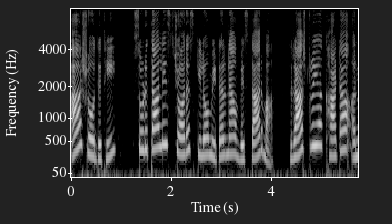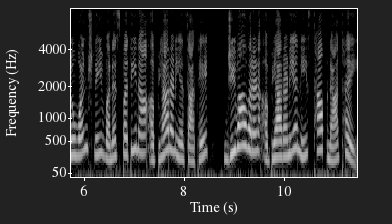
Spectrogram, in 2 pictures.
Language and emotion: Gujarati, neutral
